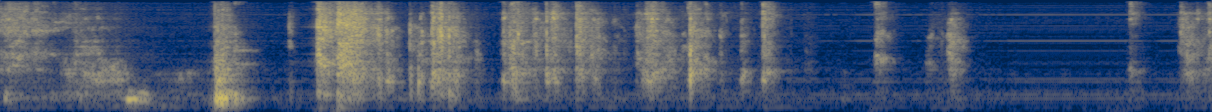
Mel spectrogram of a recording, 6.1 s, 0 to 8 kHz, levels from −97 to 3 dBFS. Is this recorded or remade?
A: remade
